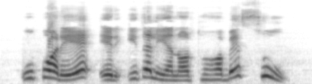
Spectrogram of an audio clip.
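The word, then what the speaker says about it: su: উপরে এর ইতালিয়ান অর্থ হবে সু, সু, সু, সু অর্থ উপরে।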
